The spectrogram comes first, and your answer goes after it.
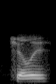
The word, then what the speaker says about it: Chile: That it's got DNA, it's the spine, it's Chile, it sounds like Keely. You pronounce it like that, yeah.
